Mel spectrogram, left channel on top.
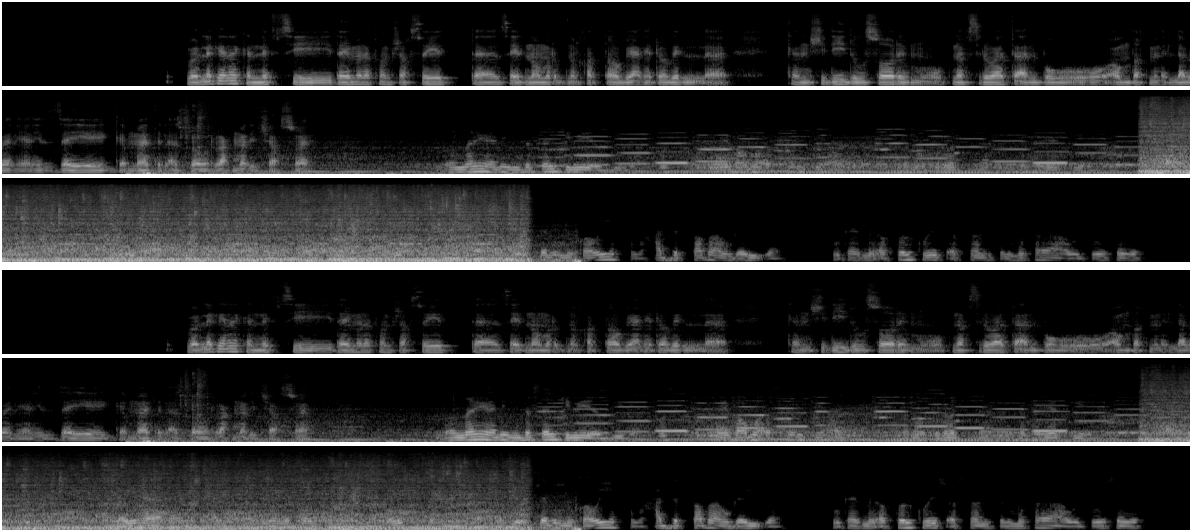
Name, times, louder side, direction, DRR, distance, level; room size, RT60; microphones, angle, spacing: voice 1, 1.8-7.6 7.9-15.0, left 3 dB, 40° left, 0.5 m, -34 dB
Aircraft, 13.1-29.5, equal, 15° right, 0.5 m, -38 dB
voice 2, 16.2-18.6 19.0-20.4 20.9-23.0 23.6-24.1 24.7-28.3 28.7-31.5 32.1-35.1, right 4 dB, 65° right, 0.5 m, -35 dB
Wind instrument woodwind instrument, 17.2-20.2 20.6-24.0, right 2 dB, 85° right, 0.8 m, -38 dB
sound 1, 23.2-29.1, left 3 dB, 85° left, 0.6 m, -26 dB
2.4 x 2.0 x 2.8 m
head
